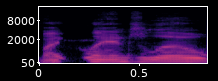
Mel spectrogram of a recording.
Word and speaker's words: Michelangelo: Like Michelangelo, one whole name.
